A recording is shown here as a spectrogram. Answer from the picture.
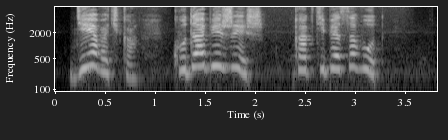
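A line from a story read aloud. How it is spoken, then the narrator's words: Agitated voice. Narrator (Russian): Взволнованным голосом обратилась она к Вере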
